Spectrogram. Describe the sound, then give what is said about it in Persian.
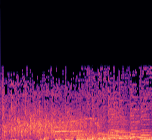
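Applause greets the announcement of a weekly award, a 'golden egg' prize given to a newspaper: dense, steady clapping that holds at an even loudness throughout without pausing. “حالا بزن دست قشنگرو.”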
